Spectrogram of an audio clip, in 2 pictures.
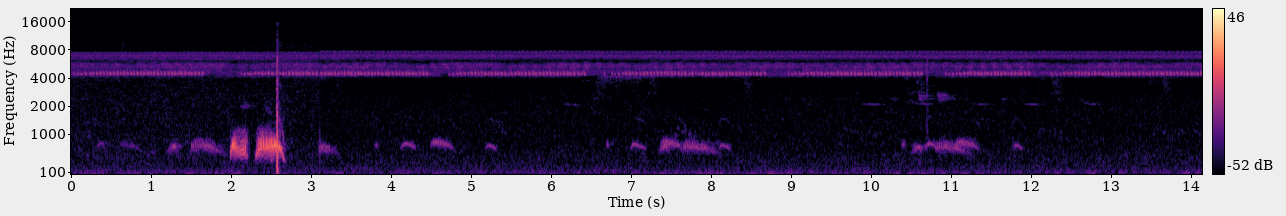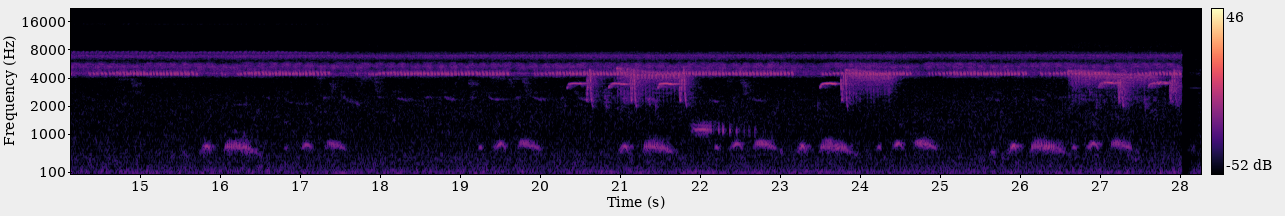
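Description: Spotted dove cooing, with one loud call about two seconds in and soft low coos scattered through. Behind them a steady high insect drone pulses about once a second, and small birds chirp in the last third.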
